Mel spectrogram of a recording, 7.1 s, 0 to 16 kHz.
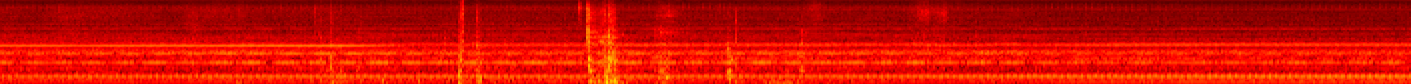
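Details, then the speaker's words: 1976 White-Westinghouse front-load washer motor Q174461 (3-belt), running on the bench: a steady hum with a few sharp, irregular metallic rattles. A loose spring is chattering against the frame. "chattering here is this piece of metal over here, which is a spring."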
